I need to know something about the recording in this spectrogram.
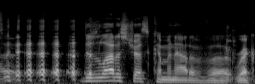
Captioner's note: laughs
